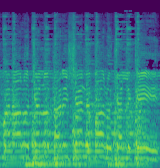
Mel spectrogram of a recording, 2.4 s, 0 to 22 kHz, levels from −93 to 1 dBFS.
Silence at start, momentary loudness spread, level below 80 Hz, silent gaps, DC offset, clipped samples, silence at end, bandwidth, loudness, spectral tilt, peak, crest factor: 0 s; 1 LU; -38 dBFS; none; under 0.1%; under 0.1%; 0 s; 17 kHz; -15 LUFS; -4.5 dB/octave; -4 dBFS; 12 dB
